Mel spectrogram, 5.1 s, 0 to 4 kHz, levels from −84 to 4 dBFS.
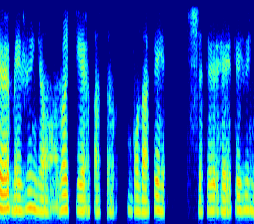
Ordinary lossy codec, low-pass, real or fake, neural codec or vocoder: none; 3.6 kHz; fake; vocoder, 22.05 kHz, 80 mel bands, HiFi-GAN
